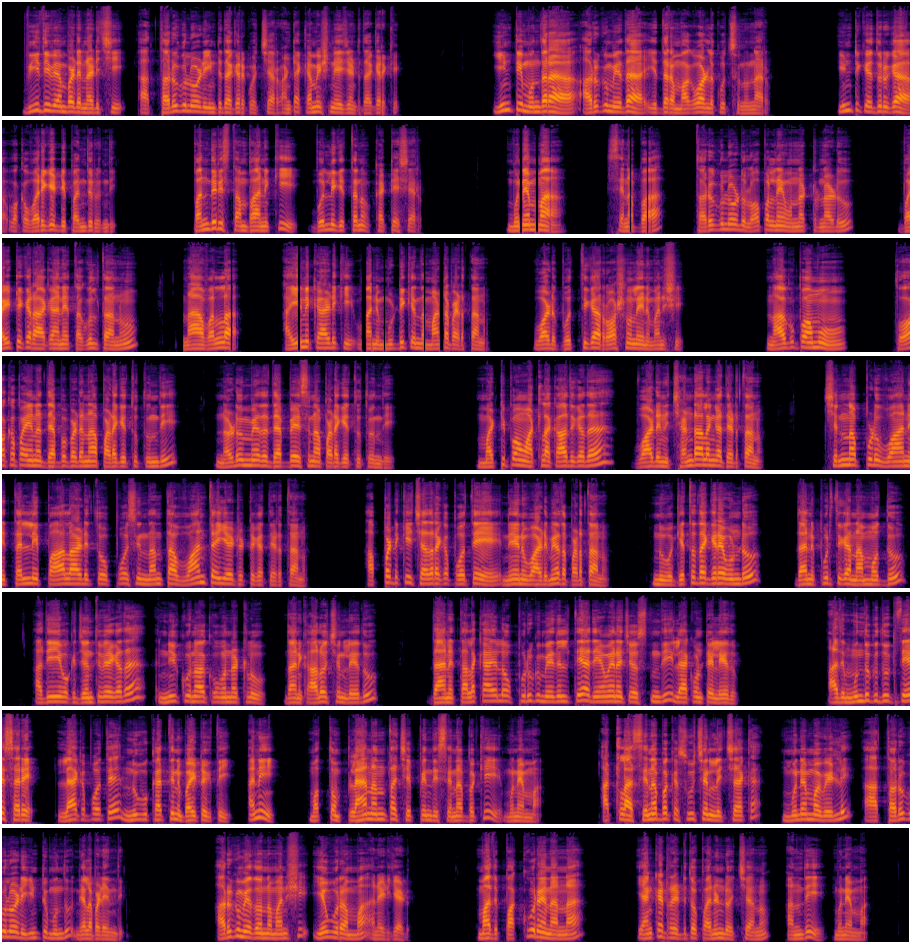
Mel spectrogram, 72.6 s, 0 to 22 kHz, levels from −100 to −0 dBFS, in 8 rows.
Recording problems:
choppy; very; from 14 to 16 s and from 20 to 23 s; 11% of the speech affected

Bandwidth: 18.5 kHz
